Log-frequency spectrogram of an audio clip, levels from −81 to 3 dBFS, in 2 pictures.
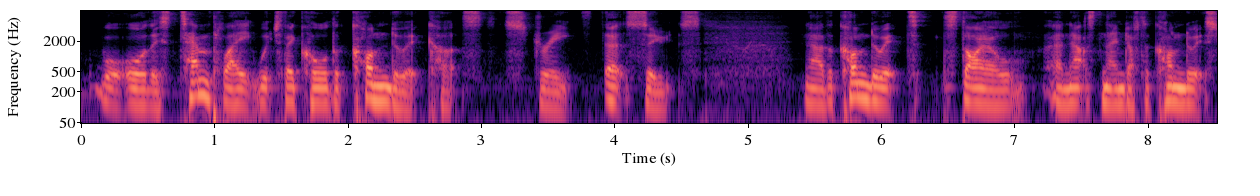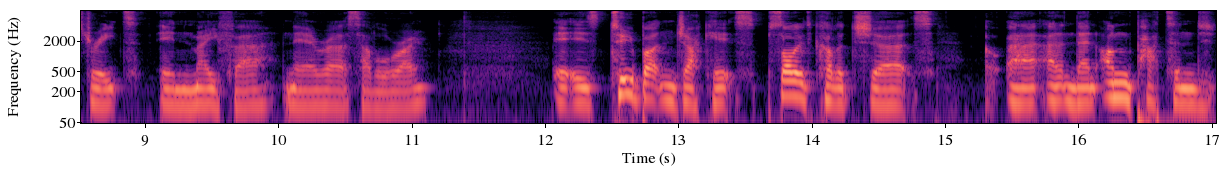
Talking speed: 135 wpm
